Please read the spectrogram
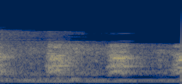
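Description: The Swensons' dog, in a garden, barks two or three times at an even pace, the barks muffled over a steady low background hum, with no one talking.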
